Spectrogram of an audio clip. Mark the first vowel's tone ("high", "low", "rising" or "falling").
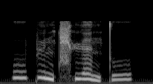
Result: high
